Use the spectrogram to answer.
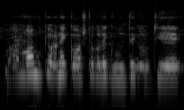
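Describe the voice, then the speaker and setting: A woman's voice: fairly high pitch, level tone, racing, a crowd in the background. A woman hosting a casual family vlog, coaxing a small child in a sing-song way. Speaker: family vlogger.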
